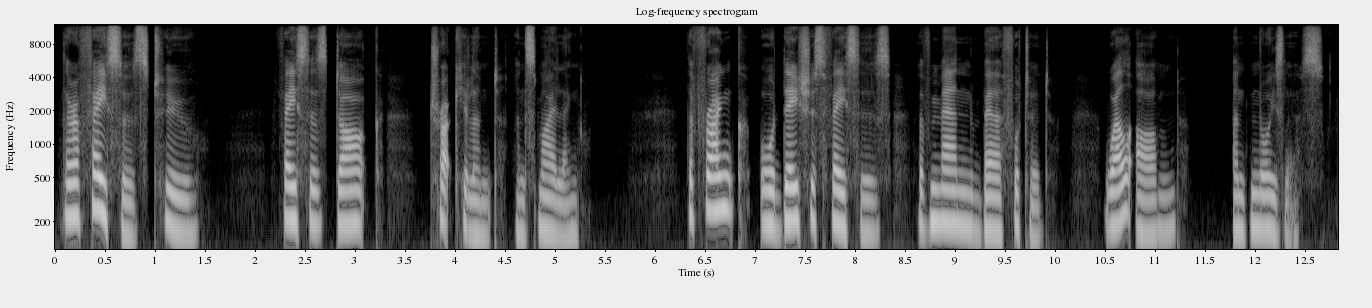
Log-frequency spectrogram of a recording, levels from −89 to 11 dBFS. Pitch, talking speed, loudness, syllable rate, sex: 180 Hz, 90 wpm, -20 LUFS, 4.1 syllables/s, female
